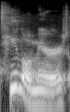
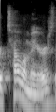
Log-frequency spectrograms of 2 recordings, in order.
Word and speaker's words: telomeres: They are called telomeres or telomeres. They're pronounced both ways.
